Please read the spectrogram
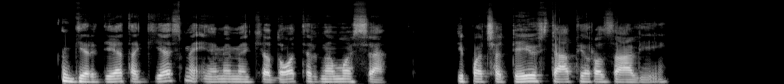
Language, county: Lithuanian, Vilnius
